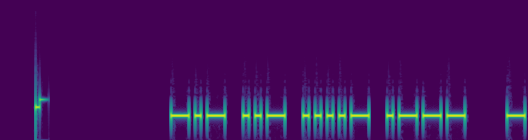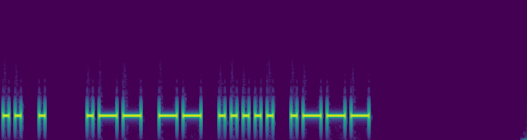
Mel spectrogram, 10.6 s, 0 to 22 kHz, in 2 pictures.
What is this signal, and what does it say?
Morse code, heard as a keyed tone, about 20 wpm, 700 Hz. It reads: KU4J DE WM5J
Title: USA Callsign DE Callsign - 4 Characters - 20wpm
